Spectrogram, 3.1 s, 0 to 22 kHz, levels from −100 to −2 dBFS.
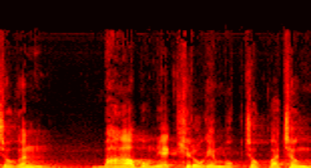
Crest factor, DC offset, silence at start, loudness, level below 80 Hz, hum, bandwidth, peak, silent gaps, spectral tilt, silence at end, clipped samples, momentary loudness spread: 20 dB; under 0.1%; 0 s; -33 LUFS; -68 dBFS; none; 18 kHz; -14 dBFS; none; -5.5 dB/octave; 0 s; under 0.1%; 11 LU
